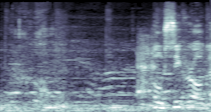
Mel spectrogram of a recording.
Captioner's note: chomping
